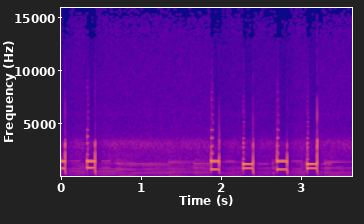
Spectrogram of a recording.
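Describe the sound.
Touch-tone telephone dialing of a six-digit number: six short, steady two-tone beeps. Two come close together, then after a pause four follow at even intervals, over faint background noise.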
